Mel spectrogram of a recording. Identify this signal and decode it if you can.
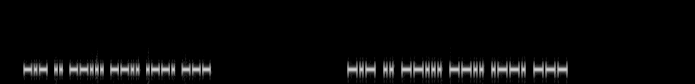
Morse code, heard as a keyed tone, about 48 wpm, 700 Hz. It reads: KI7ZPO KI7ZPO
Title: Speed Racing - USA Call Signs 40wpm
